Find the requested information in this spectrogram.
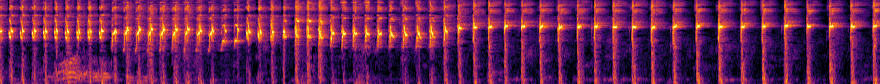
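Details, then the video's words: Ngekek panjang of a lovebird as tutor audio for white-rumped shama: a long unbroken trill of sharp high notes, about three per second, with the notes growing cleaner and more whistled in the second half. "LOVEBIRD NGEKEK PANJANG"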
